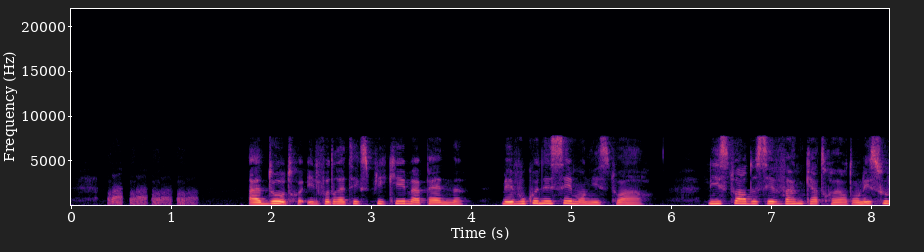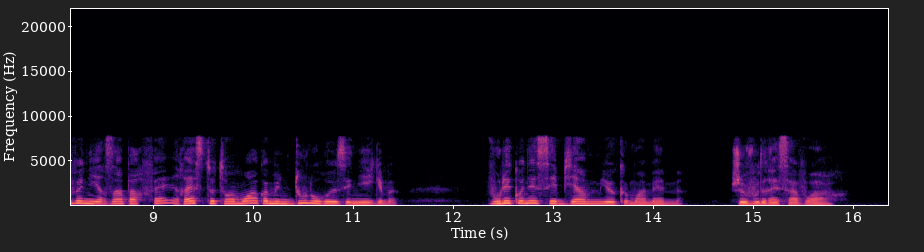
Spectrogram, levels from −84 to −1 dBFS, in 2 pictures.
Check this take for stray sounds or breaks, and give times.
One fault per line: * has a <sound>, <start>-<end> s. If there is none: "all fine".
* has a laugh, 0.4-1.3 s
